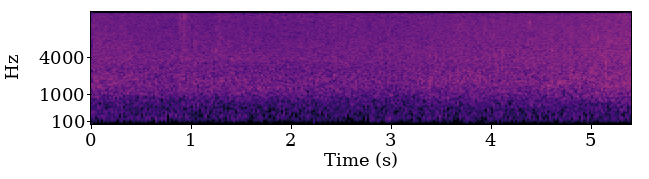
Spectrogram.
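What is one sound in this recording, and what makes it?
A fast river rushes steadily over stones nearby.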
